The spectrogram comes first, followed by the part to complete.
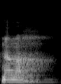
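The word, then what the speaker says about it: नमः: It's an exhalation which sounds like a Ha. Namah, namah.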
